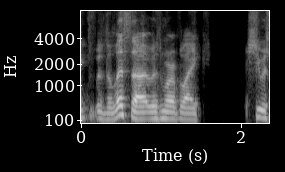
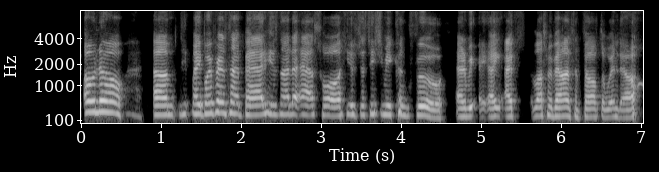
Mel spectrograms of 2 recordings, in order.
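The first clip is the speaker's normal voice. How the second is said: high, flustered cover story; hasty excuse; 6 semitones higher than usual. Retold or imitated. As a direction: nervously cover for the boyfriend. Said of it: "she's like".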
